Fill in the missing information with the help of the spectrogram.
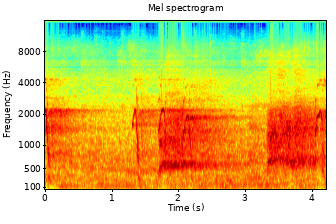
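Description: Dog barking repeatedly, about six sharp barks spread across the few seconds, each ringing out with a hall echo.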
